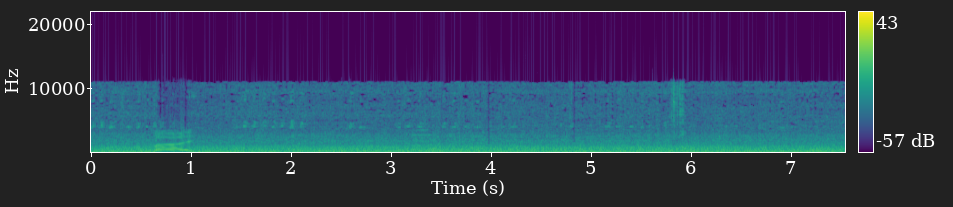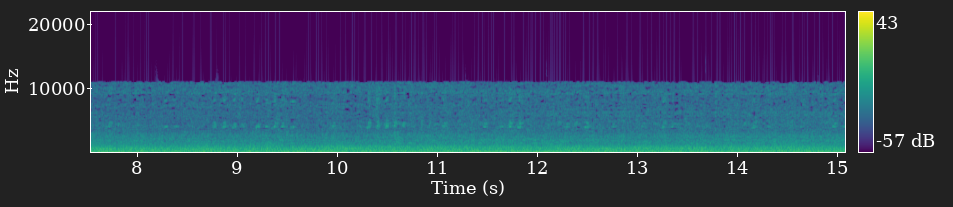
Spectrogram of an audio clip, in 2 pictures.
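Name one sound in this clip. A truck engine rumbles steadily inside the cab while driving.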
